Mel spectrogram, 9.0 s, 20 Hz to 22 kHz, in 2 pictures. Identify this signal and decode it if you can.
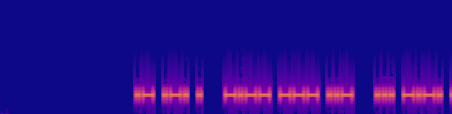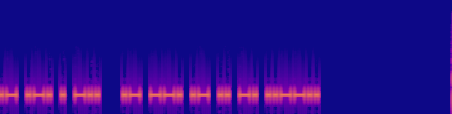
Morse code, heard as a keyed tone, about 36 wpm, 700 Hz. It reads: ARE YOU SCARED AGAIN?
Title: Sentences from Top 1000 Words - Review Part 4 - 35wpm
